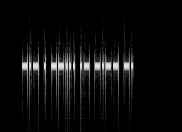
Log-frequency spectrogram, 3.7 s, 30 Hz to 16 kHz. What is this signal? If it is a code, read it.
Morse code, heard as a keyed tone, about 33 wpm, 700 Hz. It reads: KE7AYN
